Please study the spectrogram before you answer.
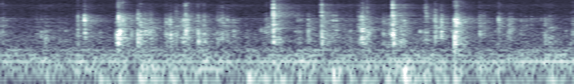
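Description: Fingertips press and tap the keys of a black plastic membrane keyboard with RGB backlight, first with one hand and then with both. An irregular run of soft, short, bright clicks and taps, each dying away almost instantly, sits over a faint steady low hum.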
